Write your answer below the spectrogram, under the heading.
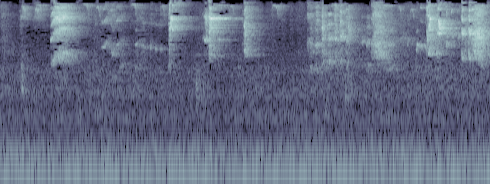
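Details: Lovebirds of the genus Agapornis make short, rasping, high-pitched squeaks and squawks in irregular clusters, with a faint steady hum beneath.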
